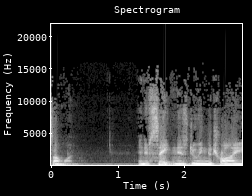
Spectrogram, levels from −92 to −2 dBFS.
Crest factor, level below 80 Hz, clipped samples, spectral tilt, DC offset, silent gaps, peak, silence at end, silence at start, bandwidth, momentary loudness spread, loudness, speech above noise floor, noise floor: 10 dB; -38 dBFS; under 0.1%; -5.5 dB/octave; under 0.1%; none; 0 dBFS; 0 s; 0 s; 13 kHz; 9 LU; -10 LUFS; 31 dB; -40 dBFS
